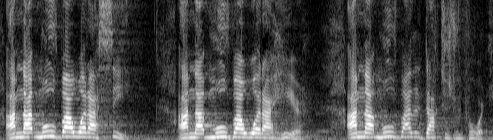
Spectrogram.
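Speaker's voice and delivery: measured prayer swelling into fervent proclamation; declarative prayer. Real, not acted. Preacher reading a prayer of rest for congregation, solemn then fervent. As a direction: declare each phrase firmly, pausing between.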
